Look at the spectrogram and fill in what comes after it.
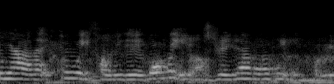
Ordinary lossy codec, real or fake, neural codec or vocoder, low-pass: none; fake; codec, 16 kHz, 2 kbps, FreqCodec, smaller model; none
